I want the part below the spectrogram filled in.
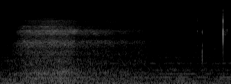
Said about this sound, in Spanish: haciendo un poco de silencio y respiración. Inhalo,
